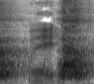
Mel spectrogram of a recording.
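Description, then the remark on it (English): A dog named Benjamin Mathers lets out a quick run of loud, agitated barks, three harsh yaps in under a second, the middle one rising and bending in pitch like a growly whine. “That was young Benjamin Mathers. And as you can hear, a little bit belligerent.”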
